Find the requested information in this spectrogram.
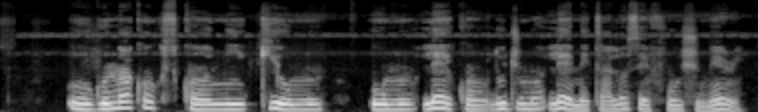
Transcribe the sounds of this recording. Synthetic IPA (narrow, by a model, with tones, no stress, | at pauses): o˨ɡũ˨˦ma˦kʰɔ˦˨kskã˧nĩ˧kʰi˦o˧mũ˧ | o˧mũ˧lɛ˦˨kã˧lo˦d͡ʒu˦mɔ̃˦lɛ˦˨mɛ̃˨ta˨lɔ˦sɛ˦˨fũ˨˦o˧ʃu˨mɛ̃˨˦ɾ̃ĩ˨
